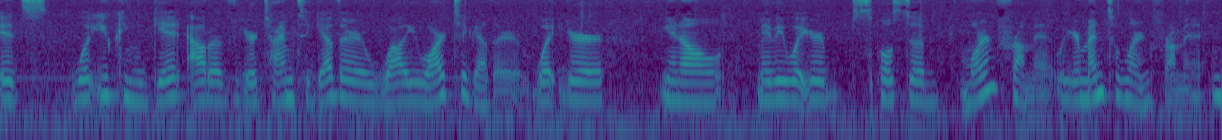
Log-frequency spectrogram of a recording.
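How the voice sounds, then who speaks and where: Over music in the background, a woman talks with fairly even intonation. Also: medium pitch for a woman, moderate pace. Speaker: spiritual coach. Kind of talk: casual talk to camera. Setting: outdoors.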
